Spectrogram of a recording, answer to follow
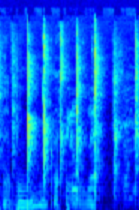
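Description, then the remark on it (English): Several sharp hand claps ring out at an uneven pace, fairly loud, while voices talk over them throughout. “I'm clapping.”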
